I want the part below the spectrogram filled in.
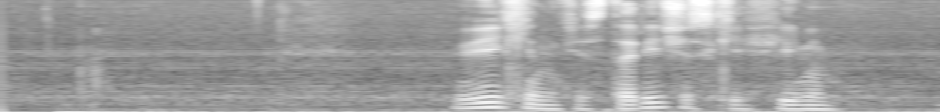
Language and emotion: Russian, neutral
